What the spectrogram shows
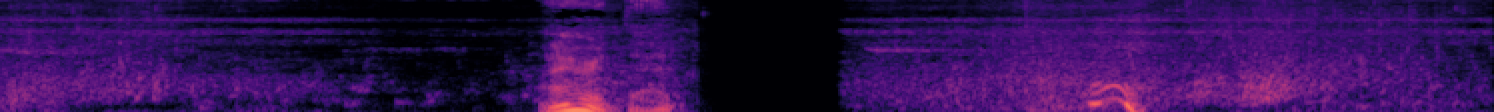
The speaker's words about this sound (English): got some ocean sounds.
